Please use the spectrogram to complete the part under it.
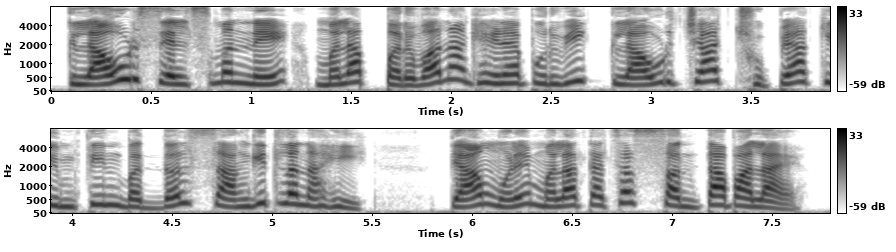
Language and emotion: Marathi, angry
